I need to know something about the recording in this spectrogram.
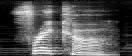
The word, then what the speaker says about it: fracas: Fracas has 2 syllables, and in British English we pronounce it as fracas, fracas, fracas.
